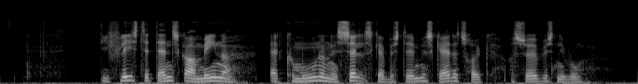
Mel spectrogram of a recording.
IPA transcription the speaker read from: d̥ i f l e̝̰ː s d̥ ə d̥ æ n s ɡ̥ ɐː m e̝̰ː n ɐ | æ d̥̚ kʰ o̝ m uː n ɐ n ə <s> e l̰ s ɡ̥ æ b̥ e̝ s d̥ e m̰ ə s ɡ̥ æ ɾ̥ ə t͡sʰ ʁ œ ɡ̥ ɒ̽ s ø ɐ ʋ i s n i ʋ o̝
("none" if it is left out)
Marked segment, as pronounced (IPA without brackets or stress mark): s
